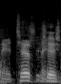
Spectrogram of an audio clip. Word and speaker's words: Szczęsny: Compañero del Sport, que hoy ha estado con Szczęsny. ¿Cómo se dice? – El polaco. Szczęsny. Te lo tienes que imaginar como si fuera CH. Szczęsny. Y acabado en Y. – Szczęsny.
